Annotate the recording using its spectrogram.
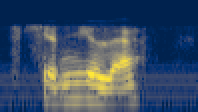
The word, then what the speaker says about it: Qamile: It's really difficult to pronounce, but in English, it would be Camille. – In English, Camille. Okay. – Yeah, it's Camille. Q-A-M-I-L-E.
